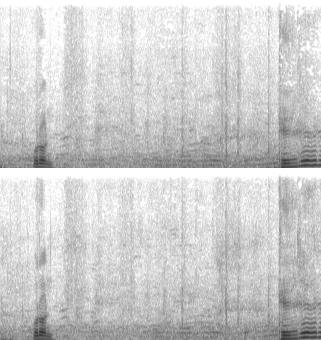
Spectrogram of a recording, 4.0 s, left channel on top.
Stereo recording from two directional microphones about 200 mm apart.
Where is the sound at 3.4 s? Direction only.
25° right (ahead or behind).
